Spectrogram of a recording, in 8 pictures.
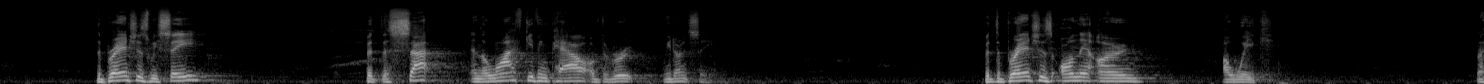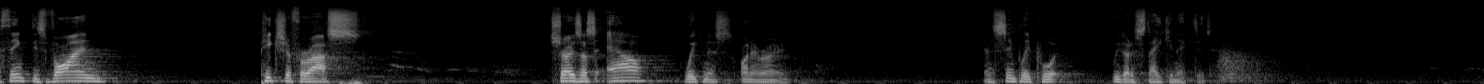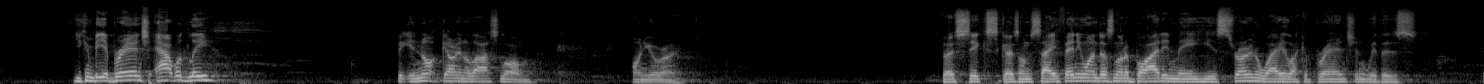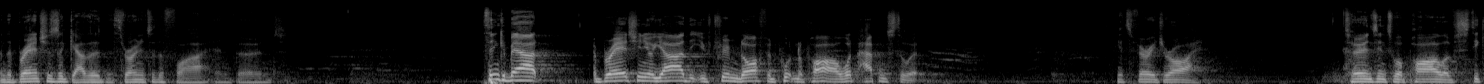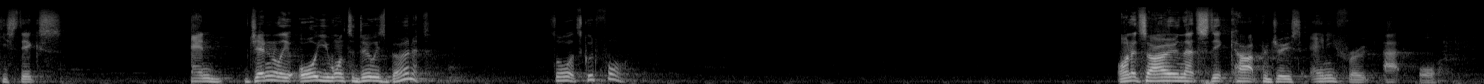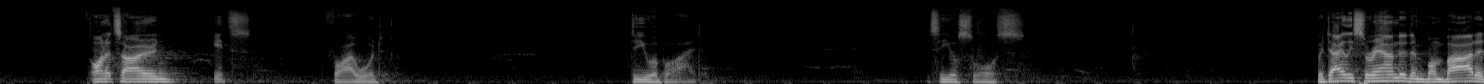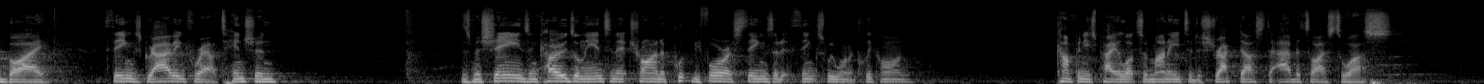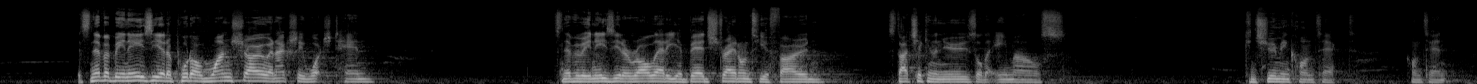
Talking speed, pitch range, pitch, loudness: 125 wpm, 115-150 Hz, 130 Hz, -27 LUFS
